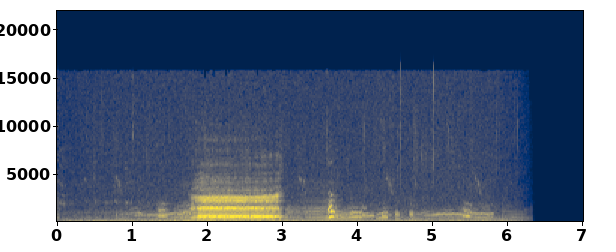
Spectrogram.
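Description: A sheep bleats once, a single loud wavering call of about a second, over a faint background with a few thin chirps; the background cuts off suddenly near the end.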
